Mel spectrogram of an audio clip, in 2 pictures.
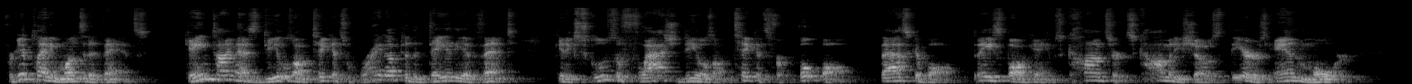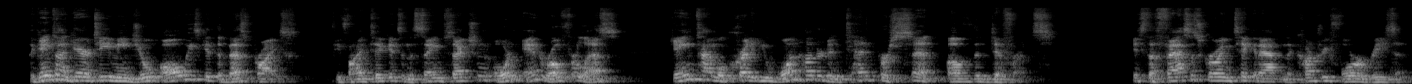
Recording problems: off-mic speech; far
room echo; very slight; dies away in 0.3 s

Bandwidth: 14.5 kHz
